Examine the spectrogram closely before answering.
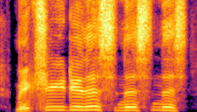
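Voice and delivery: high nagging wife list; high wife voice listing chores; mock wife.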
